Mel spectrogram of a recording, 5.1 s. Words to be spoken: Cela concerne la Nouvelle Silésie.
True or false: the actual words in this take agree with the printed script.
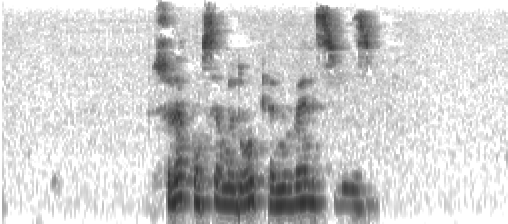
false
